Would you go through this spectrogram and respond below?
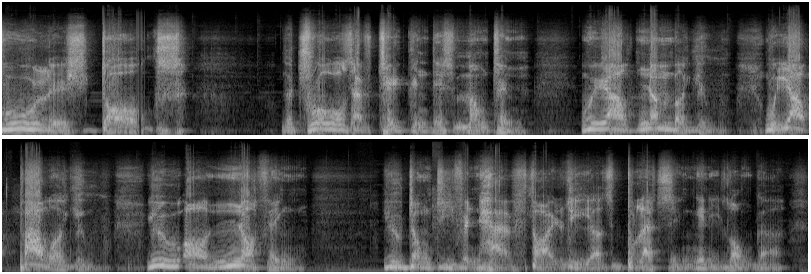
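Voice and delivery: rough, guttural, stony troll voice. Game master voicing a troll answering a challenge, in a guttural, stony voice. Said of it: "sort of guttural, stony almost".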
